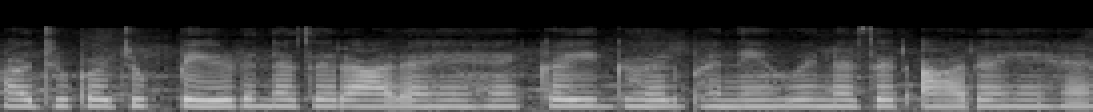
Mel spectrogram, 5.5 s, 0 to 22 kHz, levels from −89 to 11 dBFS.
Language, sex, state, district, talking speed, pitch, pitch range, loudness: Hindi, female, Chhattisgarh, Balrampur, 175 wpm, 230 Hz, 225-235 Hz, -19 LUFS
